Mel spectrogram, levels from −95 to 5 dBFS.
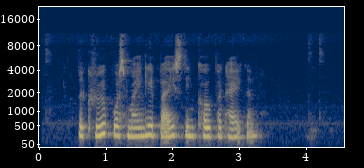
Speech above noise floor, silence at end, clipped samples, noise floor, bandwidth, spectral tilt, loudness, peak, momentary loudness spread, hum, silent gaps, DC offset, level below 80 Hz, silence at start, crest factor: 48 dB; 1.3 s; under 0.1%; -71 dBFS; 11 kHz; -6 dB/octave; -24 LUFS; -10 dBFS; 9 LU; none; none; under 0.1%; -70 dBFS; 0.6 s; 16 dB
